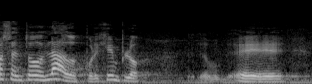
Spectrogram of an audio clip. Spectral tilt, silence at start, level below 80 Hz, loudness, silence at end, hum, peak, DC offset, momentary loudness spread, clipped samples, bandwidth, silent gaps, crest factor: -6.5 dB/octave; 0 s; -48 dBFS; -23 LUFS; 0 s; none; -6 dBFS; under 0.1%; 17 LU; under 0.1%; 8 kHz; none; 18 dB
